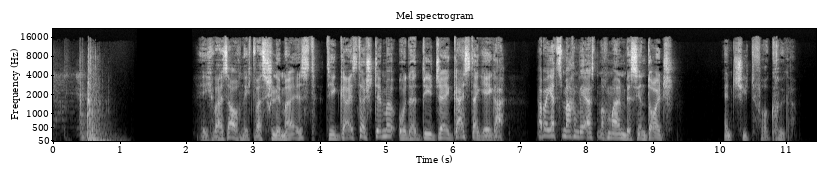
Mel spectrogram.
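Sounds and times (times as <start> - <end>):
door swinging shut: 0.4 - 1.2
speech: 2.2 - 9.4, 10.1 - 11.2.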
